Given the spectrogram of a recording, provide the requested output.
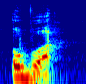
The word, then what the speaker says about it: hautbois: Hautbois. – Oh, that's how it's pronounced.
